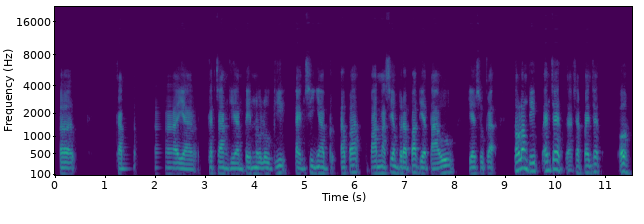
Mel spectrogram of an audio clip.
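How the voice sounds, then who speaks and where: A middle-aged male pastor sharing a personal testimony in a church talk, telling his story and often addressing listeners as brothers and sisters. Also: lowish voice. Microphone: video call. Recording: dull lo-fi video call audio.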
